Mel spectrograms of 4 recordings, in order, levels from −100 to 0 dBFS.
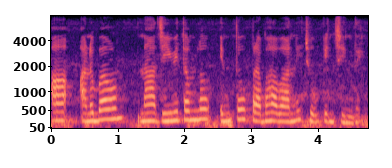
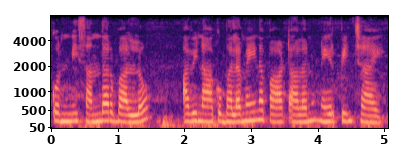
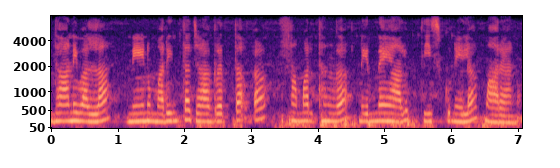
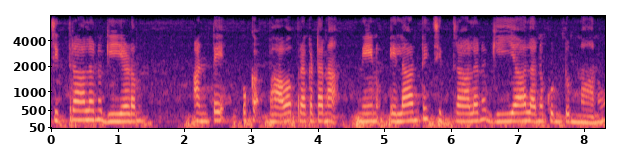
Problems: constant background noise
